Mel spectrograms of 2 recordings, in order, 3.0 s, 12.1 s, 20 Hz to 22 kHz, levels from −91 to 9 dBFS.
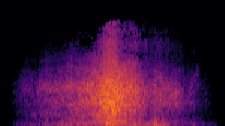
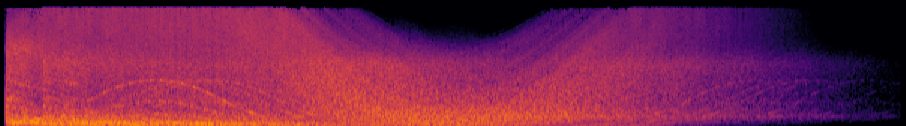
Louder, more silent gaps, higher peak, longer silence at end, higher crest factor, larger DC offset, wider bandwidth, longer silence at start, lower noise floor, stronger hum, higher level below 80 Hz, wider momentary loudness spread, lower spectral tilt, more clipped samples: about the same, -23 LUFS vs -22 LUFS; neither; about the same, -4 dBFS vs -6 dBFS; second, 0.6 s vs 1.95 s; first, 22 dB vs 16 dB; neither; second, 11 kHz vs 17 kHz; first, 0.6 s vs 0.05 s; second, -60 dBFS vs -71 dBFS; neither; second, -52 dBFS vs -36 dBFS; first, 23 LU vs 14 LU; about the same, -4 dB/octave vs -4.5 dB/octave; neither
